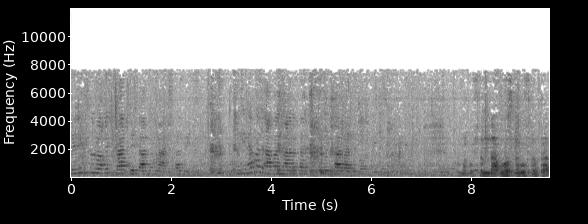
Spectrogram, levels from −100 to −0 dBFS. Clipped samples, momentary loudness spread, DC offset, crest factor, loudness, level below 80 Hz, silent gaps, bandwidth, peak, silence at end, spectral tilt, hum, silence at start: under 0.1%; 15 LU; under 0.1%; 20 dB; -28 LUFS; -62 dBFS; none; 8 kHz; -8 dBFS; 0 s; -4.5 dB/octave; none; 0 s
